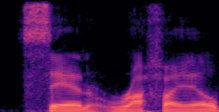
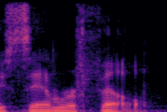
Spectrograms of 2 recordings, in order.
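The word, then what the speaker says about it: San Rafael: It's San Raphael, but you don't pronounce it that way. You say San Rafale, because if you say Sam Raphael, you are clearly not That's another one.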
